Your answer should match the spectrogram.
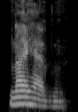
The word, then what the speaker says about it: Nyhavn: word you are watching it sounds like n hav n I will repeat more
